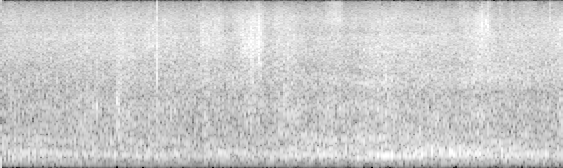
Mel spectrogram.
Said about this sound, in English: Wow. This fresh breeze.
